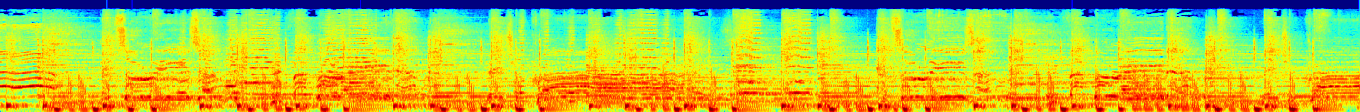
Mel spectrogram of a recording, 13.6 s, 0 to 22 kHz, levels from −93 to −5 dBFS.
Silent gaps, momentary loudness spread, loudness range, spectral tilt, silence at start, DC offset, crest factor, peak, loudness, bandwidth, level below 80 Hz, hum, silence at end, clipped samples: none; 3 LU; 1 LU; -4 dB/octave; 0 s; under 0.1%; 12 dB; 0 dBFS; -12 LUFS; 17 kHz; -18 dBFS; none; 0 s; under 0.1%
